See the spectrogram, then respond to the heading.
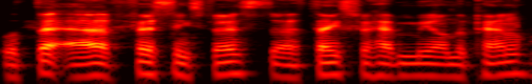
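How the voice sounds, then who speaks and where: A man's very fast, fairly low voice with an Australian accent and monotone, flat intonation, on a very clean recording with a silent background. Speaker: sports YouTuber, panel guest. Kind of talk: casual podcast chat. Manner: halting, many fillers and repeats.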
